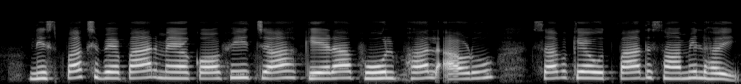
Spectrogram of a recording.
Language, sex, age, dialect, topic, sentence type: Magahi, female, 18-24, Western, banking, statement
